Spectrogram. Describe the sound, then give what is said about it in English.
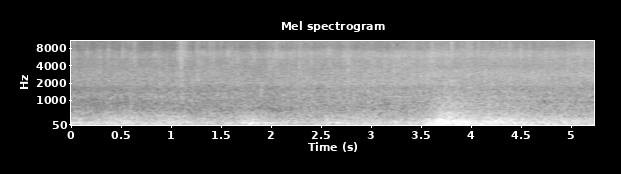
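Heavy rain from a thunderstorm in Washington, D.C. pours steadily, a dense hiss with scattered drops striking surfaces, filling a sunken patio with water, while a deep rumble of thunder swells midway and rolls on. No voices are heard. “This episode is brought to you by the sound of a Washington, D.C. thunderstorm.”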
